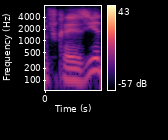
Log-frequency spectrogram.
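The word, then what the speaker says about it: Freizier: allez me dire, mais est-ce qu'il y a un rapport entre ce monsieur Fraisier, dont le nom s'écrit F-R-E-I-Z-I-E-R, et la fraise?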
